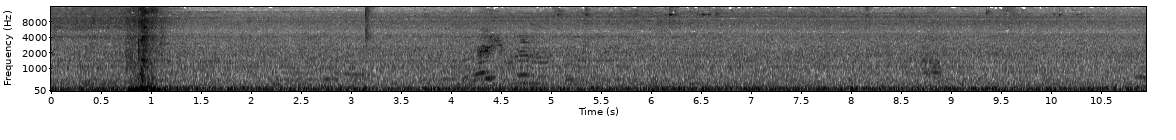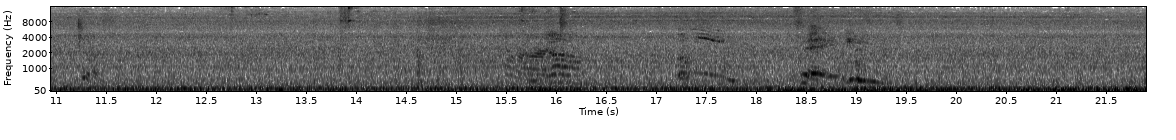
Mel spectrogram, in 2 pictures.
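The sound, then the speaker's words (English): Inside a Walt Disney World monorail train as it departs, traveling to the Transportation and Ticket Center: a steady low rumble with a sharp thump near the start, and faint whining tones that rise and fall as the train moves. “Welcome aboard the Walt Disney World monorail system traveling to the Transportation and Ticket Center.”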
